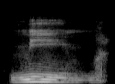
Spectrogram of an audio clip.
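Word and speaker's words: ميم: but it doesn't matter as long as you pronounce it with the long e meme all right so you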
